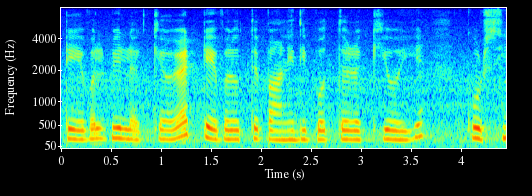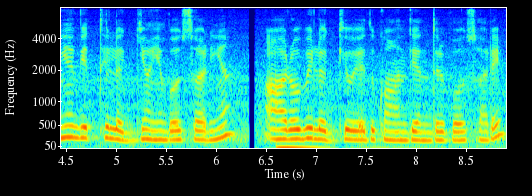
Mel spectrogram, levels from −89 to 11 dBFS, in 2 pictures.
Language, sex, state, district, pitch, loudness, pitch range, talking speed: Punjabi, female, Punjab, Pathankot, 195 Hz, -16 LUFS, 190-215 Hz, 190 wpm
